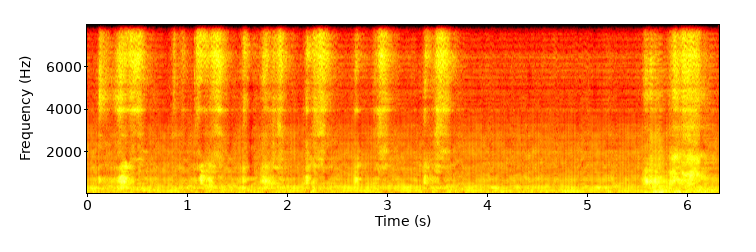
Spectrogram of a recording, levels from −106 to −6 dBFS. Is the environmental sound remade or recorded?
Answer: remade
